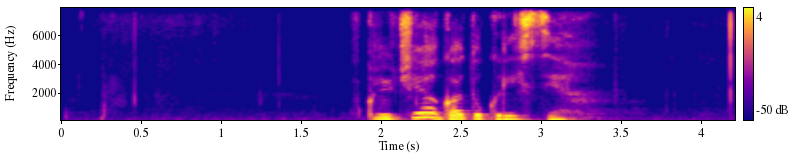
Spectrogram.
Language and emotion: Russian, neutral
